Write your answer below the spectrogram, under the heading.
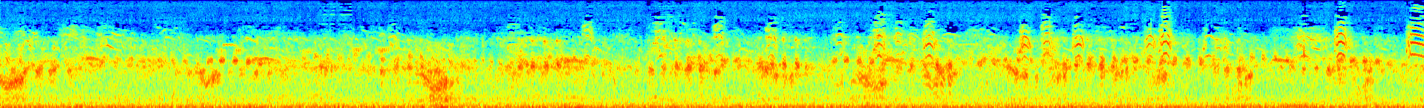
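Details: Massed frog croaking on a lake, rapid buzzy pulses from many callers running continuously, joined by sharp high clicks and ticks scattered through the second half.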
